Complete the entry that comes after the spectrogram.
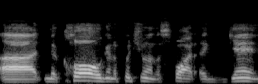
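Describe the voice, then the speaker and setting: Recorded dry and close with no echo, a man with an American accent talks fairly quickly in a fairly high voice. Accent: Boston accent, trying to lose it. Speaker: event host, landscaping company owner. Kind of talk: moderating panel discussion.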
